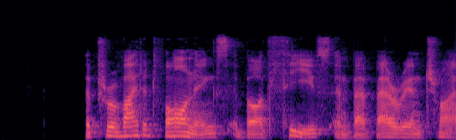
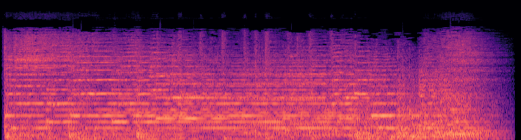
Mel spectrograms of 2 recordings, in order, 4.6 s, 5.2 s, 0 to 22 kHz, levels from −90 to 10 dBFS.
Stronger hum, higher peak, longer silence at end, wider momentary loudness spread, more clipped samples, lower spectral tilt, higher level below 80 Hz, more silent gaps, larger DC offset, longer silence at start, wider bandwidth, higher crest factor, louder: neither; second, -6 dBFS vs 0 dBFS; about the same, 0 s vs 0.1 s; first, 9 LU vs 3 LU; neither; about the same, -5.5 dB/octave vs -5 dB/octave; second, -60 dBFS vs -28 dBFS; neither; neither; first, 0.85 s vs 0.05 s; second, 8 kHz vs 10 kHz; first, 20 dB vs 12 dB; second, -26 LUFS vs -13 LUFS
